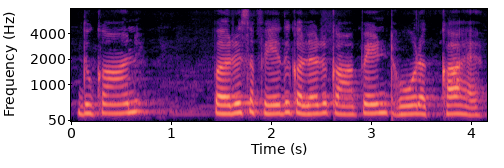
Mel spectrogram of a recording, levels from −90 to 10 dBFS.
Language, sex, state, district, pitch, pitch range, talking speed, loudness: Hindi, female, Uttar Pradesh, Saharanpur, 235 Hz, 225-250 Hz, 130 wpm, -15 LUFS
